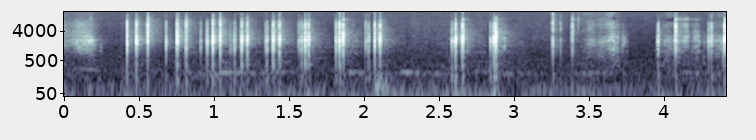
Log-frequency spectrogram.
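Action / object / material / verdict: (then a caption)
scrape / plastic phone case on a smartphone / plastic / none. Long acrylic nails scratch and click across the back of a Samsung smartphone in a black plastic case with a camera cutout, held in both hands. About 18 quick, dry, bright scratches and taps come in uneven bursts, centred around 2 kHz with almost no low end. Each one stops short with no ring.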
